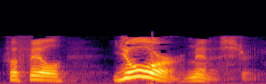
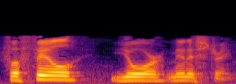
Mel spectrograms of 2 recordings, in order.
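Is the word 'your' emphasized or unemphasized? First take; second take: emphasized; unemphasized. First: The word 'your' is emphasized. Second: The word 'your' is not emphasized.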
